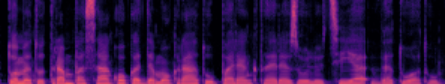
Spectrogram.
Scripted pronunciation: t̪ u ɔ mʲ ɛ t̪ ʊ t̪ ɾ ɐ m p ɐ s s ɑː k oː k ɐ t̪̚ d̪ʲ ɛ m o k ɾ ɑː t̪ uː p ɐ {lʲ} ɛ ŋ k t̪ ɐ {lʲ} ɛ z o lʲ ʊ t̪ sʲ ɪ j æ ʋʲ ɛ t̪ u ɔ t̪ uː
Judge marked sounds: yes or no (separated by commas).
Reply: no, no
